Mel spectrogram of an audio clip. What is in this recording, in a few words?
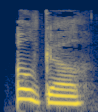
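"old girl", British English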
